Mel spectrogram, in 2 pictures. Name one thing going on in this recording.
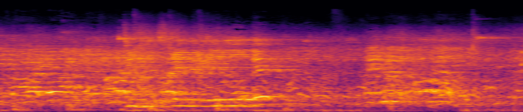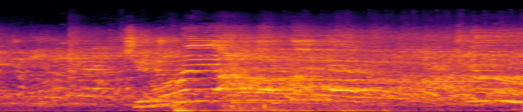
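Men shout and call out to each other in a large echoing gym.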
